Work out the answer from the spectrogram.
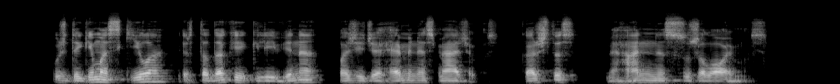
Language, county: Lithuanian, Vilnius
